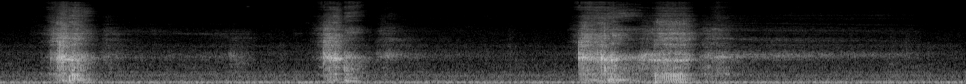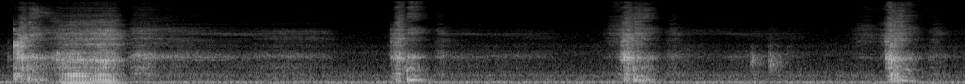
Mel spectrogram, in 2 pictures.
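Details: Snoring: short, rough snorting snores repeating about every three seconds over a steady low room hum.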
